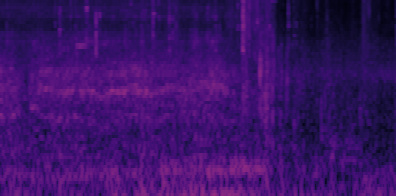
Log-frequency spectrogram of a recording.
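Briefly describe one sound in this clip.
A woman lands with a thud on rock.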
